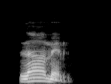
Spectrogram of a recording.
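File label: "ramen", Japanese pronunciation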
